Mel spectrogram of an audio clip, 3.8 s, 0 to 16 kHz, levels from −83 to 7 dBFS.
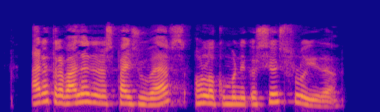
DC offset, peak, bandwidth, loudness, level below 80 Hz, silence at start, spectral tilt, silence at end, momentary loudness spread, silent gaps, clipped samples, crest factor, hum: under 0.1%; -2 dBFS; 8 kHz; -19 LUFS; -62 dBFS; 0.3 s; -4 dB/octave; 0.4 s; 6 LU; none; under 0.1%; 18 dB; none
